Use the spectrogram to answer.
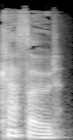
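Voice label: "cathode", British English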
